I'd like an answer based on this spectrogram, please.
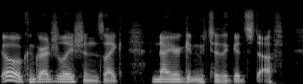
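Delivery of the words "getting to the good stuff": ordinary talk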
